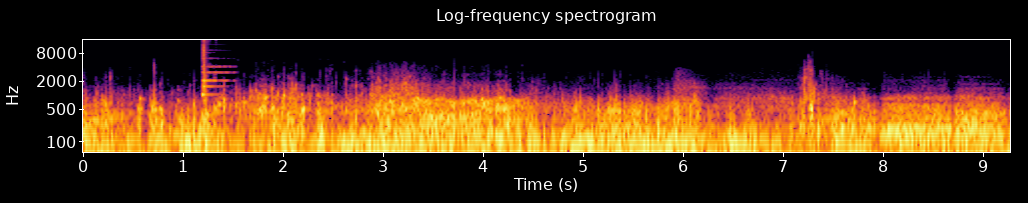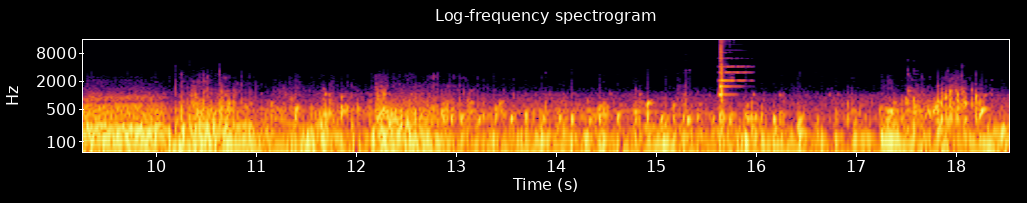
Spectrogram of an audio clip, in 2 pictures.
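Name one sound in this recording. Water bubbles and rumbles loudly around a diver underwater.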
